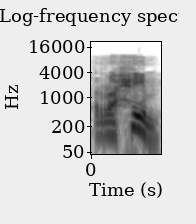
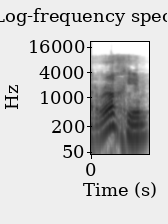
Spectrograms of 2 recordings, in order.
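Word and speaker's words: رحيم: Rohim artinya Maha merdu bacaan yang benar Nyai salah dengan huruf ha ha dalam tenggorokan jadinya Rohim bukan roh Hai kalau temen-temen bacanya rokim itu dapat merubah makna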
